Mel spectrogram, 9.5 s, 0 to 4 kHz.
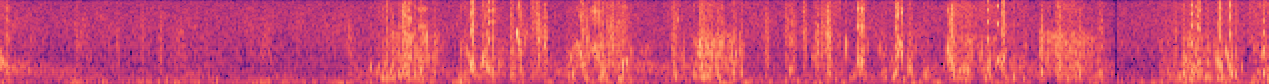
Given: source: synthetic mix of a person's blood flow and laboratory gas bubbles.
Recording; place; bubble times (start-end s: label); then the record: Doppler ultrasound of blood flow; subclavian vein
0.00-0.10 s: bubbles
2.75-3.31 s: bubbles
3.44-3.96 s: bubbles
4.24-4.88 s: bubbles
4.96-5.60 s: bubbles
5.90-5.95 s: bubbles
6.07-6.12 s: bubbles
6.20-6.51 s: bubbles
6.56-6.87 s: bubbles
6.90-6.99 s: bubbles
7.07-7.72 s: bubbles
7.78-8.28 s: bubbles
8.67-9.32 s: bubbles
9.36-9.52 s: bubbles
From the record:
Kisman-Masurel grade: 333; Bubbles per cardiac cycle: rolling drumbeat, 9 or more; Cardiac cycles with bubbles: 50 to 99%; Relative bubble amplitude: loud (0.450 to 0.775); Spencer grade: 3 (all of the cardiac periods contain showers or single bubble signals, but not dominating or overriding the cardiac motion signals); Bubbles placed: anywhere in the cardiac cycle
